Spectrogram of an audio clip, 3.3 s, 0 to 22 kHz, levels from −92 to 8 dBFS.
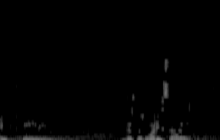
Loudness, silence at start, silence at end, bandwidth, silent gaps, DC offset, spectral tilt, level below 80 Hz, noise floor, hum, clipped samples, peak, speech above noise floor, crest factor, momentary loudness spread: -53 LUFS; 0 s; 0.3 s; 8.8 kHz; none; under 0.1%; -5.5 dB/octave; under -90 dBFS; -84 dBFS; none; under 0.1%; -38 dBFS; 32 dB; 18 dB; 9 LU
